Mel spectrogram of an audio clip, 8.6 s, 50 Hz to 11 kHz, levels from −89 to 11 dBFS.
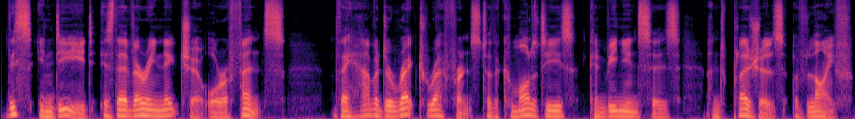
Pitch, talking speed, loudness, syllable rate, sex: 100 Hz, 145 wpm, -18 LUFS, 5.2 syllables/s, male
